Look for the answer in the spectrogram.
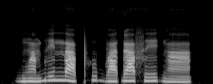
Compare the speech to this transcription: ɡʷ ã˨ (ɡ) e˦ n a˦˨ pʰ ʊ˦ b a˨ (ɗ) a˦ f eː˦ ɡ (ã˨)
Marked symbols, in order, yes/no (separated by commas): no, yes, yes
